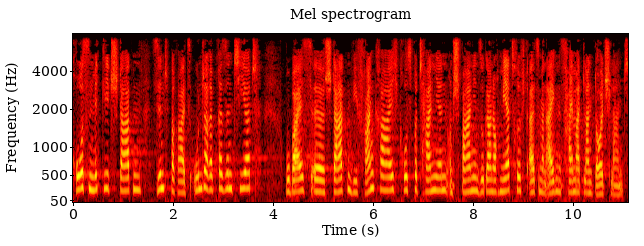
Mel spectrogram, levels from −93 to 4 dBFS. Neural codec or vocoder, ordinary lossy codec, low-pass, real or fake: none; none; 7.2 kHz; real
